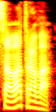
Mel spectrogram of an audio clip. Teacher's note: фонемы О и А в безударных слогах нейтрализуются, совпадают в одном общем варианте звучания. Если на севере сова и трава не совпадают, то здесь будет сова-трава.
